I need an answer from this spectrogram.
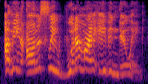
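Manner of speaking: loud, high-pitched outburst; exasperated. Acted. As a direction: exclaim in tearful frustration at yourself. Exasperated at talking to plant.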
